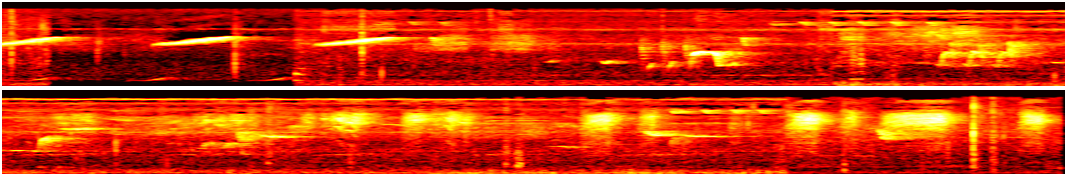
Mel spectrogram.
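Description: Forest birds calling: a rising call repeated about once a second near the start, then a scatter of short chirps and calls at different pitches, over a low steady rumble.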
